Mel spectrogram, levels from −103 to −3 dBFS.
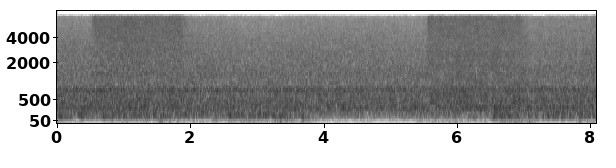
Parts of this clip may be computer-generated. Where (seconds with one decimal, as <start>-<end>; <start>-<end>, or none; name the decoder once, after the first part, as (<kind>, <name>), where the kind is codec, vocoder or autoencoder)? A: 5.4-7.3 (codec, HILCodec)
